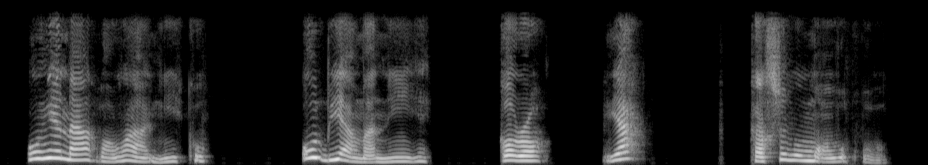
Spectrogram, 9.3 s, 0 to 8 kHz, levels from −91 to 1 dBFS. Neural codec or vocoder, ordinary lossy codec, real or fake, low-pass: codec, 24 kHz, 0.9 kbps, WavTokenizer, small release; none; fake; 7.2 kHz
